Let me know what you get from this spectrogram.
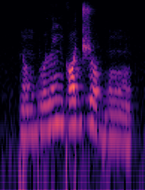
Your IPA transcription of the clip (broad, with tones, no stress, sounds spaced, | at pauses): ɾ ũ˨ b u˧ l ĩ˦ ɡ ɔ˦ d͡ʒ o˦˨ b ũ˨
